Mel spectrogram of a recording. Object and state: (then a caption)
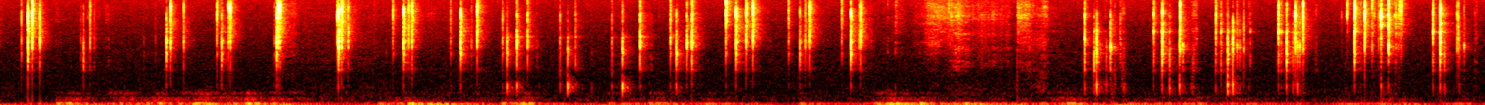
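Wooden toy eyeshadow palette tapped with nails. Long acrylic nails tap rapidly on the wooden lid of a small, closed beech-wood toy eyeshadow palette with a hinge. The result is a steady stream of sharp, dry, bright clicks that die away almost instantly, over a constant low rumble.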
